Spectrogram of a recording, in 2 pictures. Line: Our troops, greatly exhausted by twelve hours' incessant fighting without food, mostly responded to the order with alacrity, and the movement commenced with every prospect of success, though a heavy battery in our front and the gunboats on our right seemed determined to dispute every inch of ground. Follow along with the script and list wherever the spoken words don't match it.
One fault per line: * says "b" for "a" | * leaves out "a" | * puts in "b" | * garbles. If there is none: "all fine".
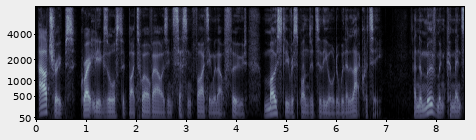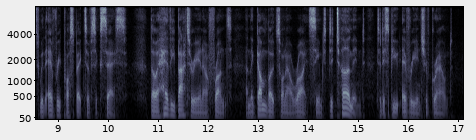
all fine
